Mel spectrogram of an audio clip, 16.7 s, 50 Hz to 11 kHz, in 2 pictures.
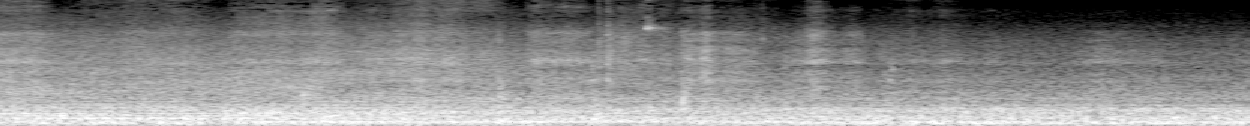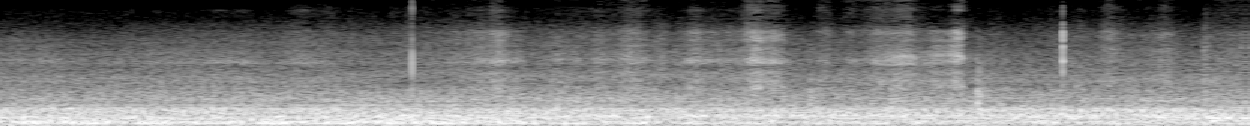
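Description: Steady low rumble and hum inside a carriage of a Waratah Series 2 double-deck electric train, with a few faint ticks.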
